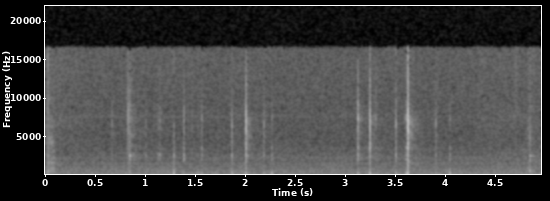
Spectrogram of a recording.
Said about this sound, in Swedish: Så vi kan lyssna på lite tapping här på parfymen.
